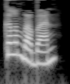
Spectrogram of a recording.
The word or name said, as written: kelembaban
